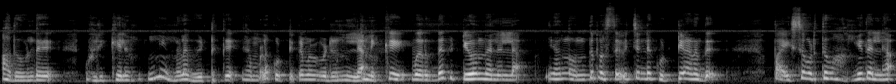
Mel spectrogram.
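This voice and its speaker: A woman's voice: high voice, fast talker, close to an everyday voice. A woman voicing a grieving mother who pleads through tears to protect her daughter. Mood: tearful. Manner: tearful, pleading.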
